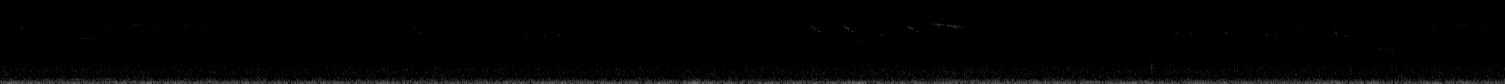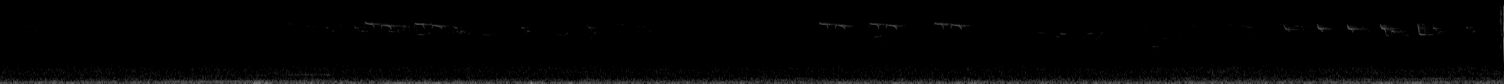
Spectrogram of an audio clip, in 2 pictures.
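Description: Birds singing in the background: runs of quick, high chirps and twitters that keep coming throughout, over a faint low rumble.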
